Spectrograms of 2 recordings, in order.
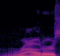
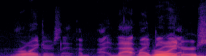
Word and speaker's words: Reuters: basic thing sometimes so this news channel is Reuters Reuters okay so I'll get we've got our first thing to search Reuters like like steroids like re UT re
